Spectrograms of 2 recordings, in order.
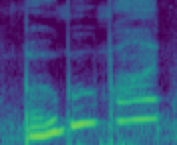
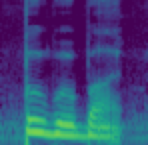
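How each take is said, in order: First: Boo Boo Butt much higher, rising, disbelieving; incredulous question. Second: Said in the usual way. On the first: Acted. Librarian can't believe the hippo's name, high rising Boo Boo Butt. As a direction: repeat Boo Boo Butt in shock.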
